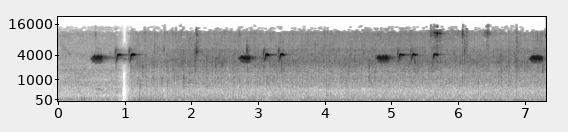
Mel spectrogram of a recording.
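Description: A bird repeating the same short phrase about every two seconds: one longer note, then two quick high chirps. Under it is a steady sizzle of chilli chicken frying in an iron pan over a wood fire.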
